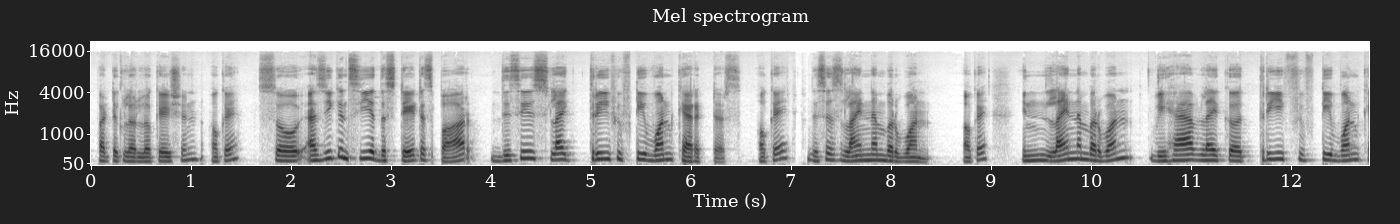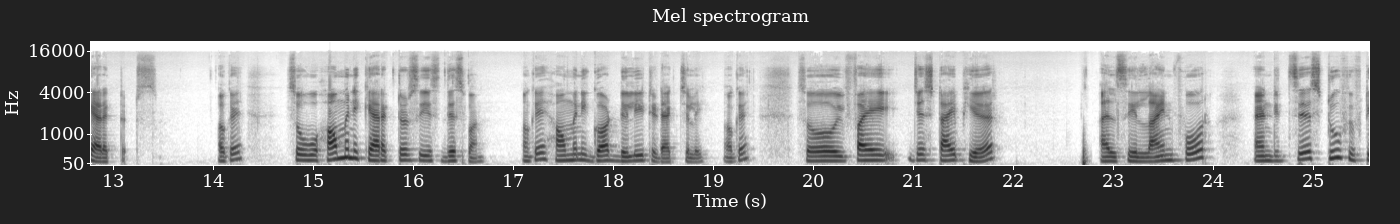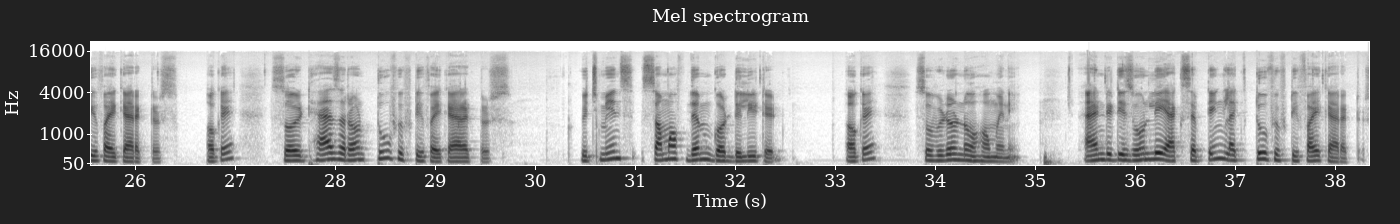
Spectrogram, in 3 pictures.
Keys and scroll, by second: 14.3 Return, 14.5 Return, 15.3 Return, 17.6 alt+Tab, 19.6 ctrl+v.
